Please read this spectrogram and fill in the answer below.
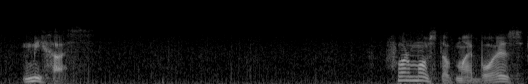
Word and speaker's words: Mijas: It is pronounced Mijas.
